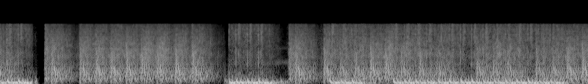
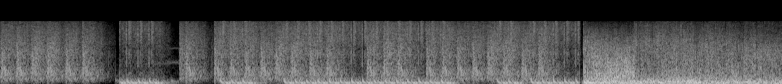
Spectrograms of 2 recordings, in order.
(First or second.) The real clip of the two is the second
